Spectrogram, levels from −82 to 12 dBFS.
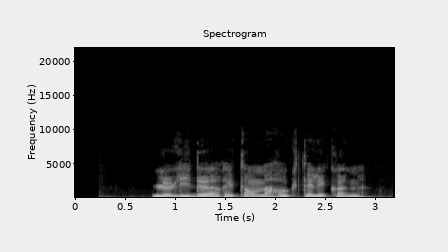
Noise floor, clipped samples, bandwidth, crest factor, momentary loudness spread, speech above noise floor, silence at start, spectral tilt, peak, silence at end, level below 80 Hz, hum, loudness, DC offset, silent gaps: -59 dBFS; under 0.1%; 6.8 kHz; 14 dB; 5 LU; 41 dB; 0.8 s; -9 dB/octave; -4 dBFS; 0.3 s; -52 dBFS; none; -18 LUFS; under 0.1%; none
